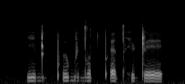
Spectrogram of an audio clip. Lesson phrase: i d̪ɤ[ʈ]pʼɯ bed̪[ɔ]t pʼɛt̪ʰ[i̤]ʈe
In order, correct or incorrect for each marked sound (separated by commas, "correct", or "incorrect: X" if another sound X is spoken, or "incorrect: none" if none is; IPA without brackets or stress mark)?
correct, correct, incorrect: i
